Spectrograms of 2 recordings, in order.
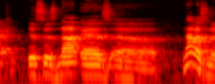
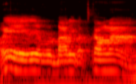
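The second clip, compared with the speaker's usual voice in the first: higher, put-on runt greeting; runt of the crew; 5 semitones higher than usual. Little runt dude greeting the whole party, put-on higher voice. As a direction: play the little hanger-on calling to everybody. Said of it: "that little runt dude in the crew".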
